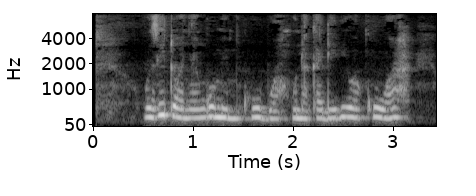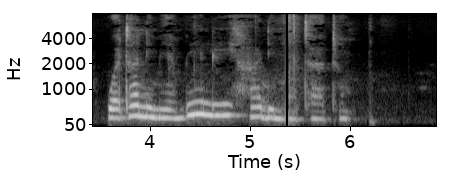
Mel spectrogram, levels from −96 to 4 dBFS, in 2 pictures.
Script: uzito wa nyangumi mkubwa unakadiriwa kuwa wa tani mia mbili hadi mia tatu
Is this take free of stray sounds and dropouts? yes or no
no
